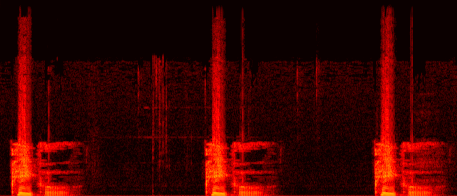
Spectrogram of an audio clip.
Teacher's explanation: প্রথমে যে সাউন্ডটা করছে এটা হচ্ছে ফ বলছে, আর পরের যে পটা আছে সেটাকে বলছে প।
